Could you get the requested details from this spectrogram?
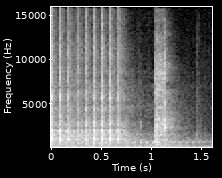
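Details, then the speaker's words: ASTAR Impactis M+ pneumatic ballistic radial shockwave unit in a demonstration, preset program, treatment started by the applicator trigger: rapid, evenly spaced sharp clacking pulses, about twelve per second, then a brief hiss, as the shock count counts down. "and by pressing the trigger on the applicator gun that will start the treatment and you can see how the number of shocks are counting down on the screen"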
